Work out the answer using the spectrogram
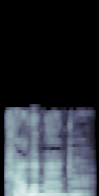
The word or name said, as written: calamander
